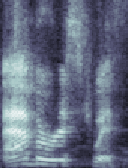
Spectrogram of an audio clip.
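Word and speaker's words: Aberystwyth: Oh, abberristwith is what how it's pronounced apparently.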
